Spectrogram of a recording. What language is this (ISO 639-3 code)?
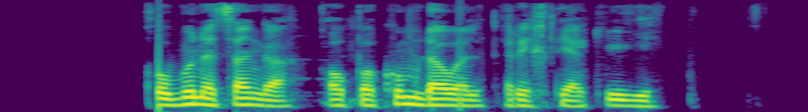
pus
